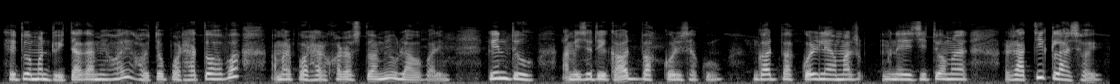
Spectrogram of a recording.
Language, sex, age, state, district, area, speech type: Assamese, female, 45-60, Assam, Barpeta, rural, spontaneous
